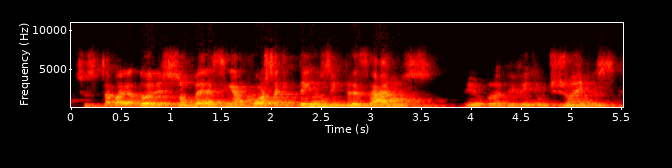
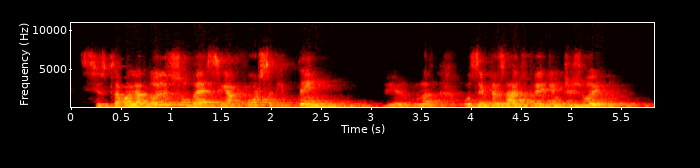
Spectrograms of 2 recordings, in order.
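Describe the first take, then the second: First: There is a pause after 'empresários'. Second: There is a pause after 'têm'.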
